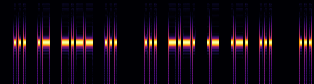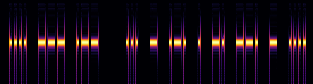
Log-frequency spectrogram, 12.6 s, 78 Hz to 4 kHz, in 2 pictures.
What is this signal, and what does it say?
Morse code, heard as a keyed tone, about 25 wpm, spaced as for 20 wpm, 550 Hz. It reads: SAYS SCARS SHOW STRENGTH
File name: podcast / News headlines-1x-25x20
